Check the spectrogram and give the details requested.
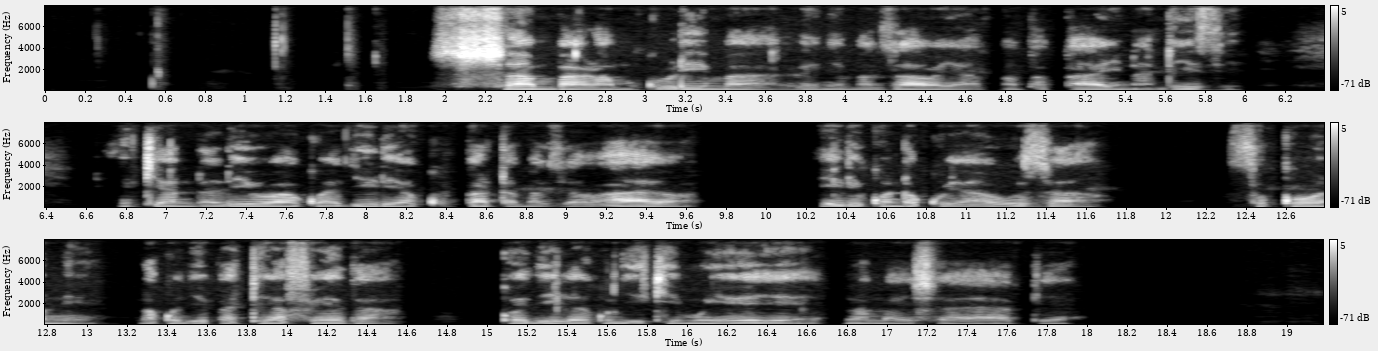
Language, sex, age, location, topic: Swahili, male, 18-24, Dar es Salaam, agriculture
